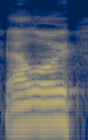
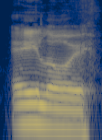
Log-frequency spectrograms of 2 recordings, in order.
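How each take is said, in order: First: The name sounds like the common word alloy. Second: The name does not sound like the word alloy. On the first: The speaker calls it wrong. "Sounds like Alloy" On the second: The speaker calls it right. "But I think it's actually pronounced Aloy"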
